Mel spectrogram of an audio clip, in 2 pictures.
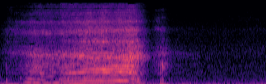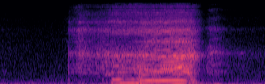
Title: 🐽 Snoring Sleep Sound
